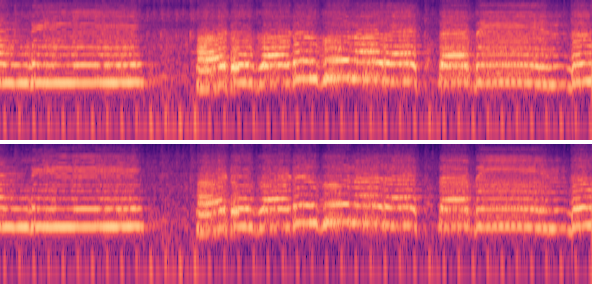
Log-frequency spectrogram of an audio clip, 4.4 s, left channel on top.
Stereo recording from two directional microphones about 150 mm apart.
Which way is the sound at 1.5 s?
35° right (ahead or behind).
